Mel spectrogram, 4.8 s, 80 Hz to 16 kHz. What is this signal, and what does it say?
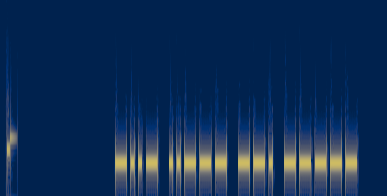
Morse code, heard as a keyed tone, about 25 wpm, 700 Hz. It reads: X2G0
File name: practice / 25wpm / Four Letter-Number Combinations - 25wpm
